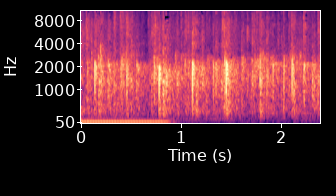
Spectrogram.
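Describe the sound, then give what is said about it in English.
Congregation clapping hands in praise at a Christmas church service: a steady run of many claps with a low hum under the first second. “Let's give the Lord a hand clap of praise.”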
